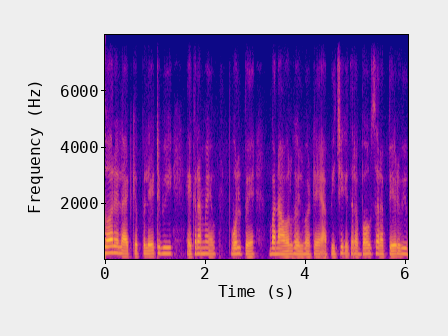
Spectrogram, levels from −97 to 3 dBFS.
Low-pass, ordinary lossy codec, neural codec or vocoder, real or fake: 7.2 kHz; Opus, 16 kbps; none; real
